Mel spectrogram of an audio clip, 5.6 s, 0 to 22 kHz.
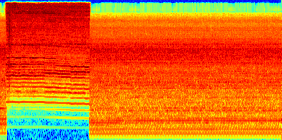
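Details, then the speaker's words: Tao Tao Pony 50cc GY6 (139QMB) scooter, first start after pre-oiling the engine: it catches and holds a fast, steady buzzing idle, very high while the auto choke is on, before the idle is adjusted to factory spec. "all right so start it up you can tell the idol is really really high I'm gonna hook up my tachometer and adjust the idle speed to the factory recommended specifications"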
